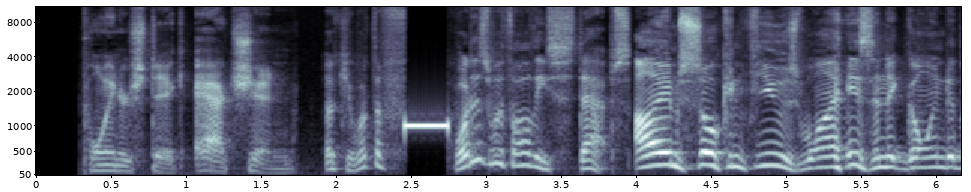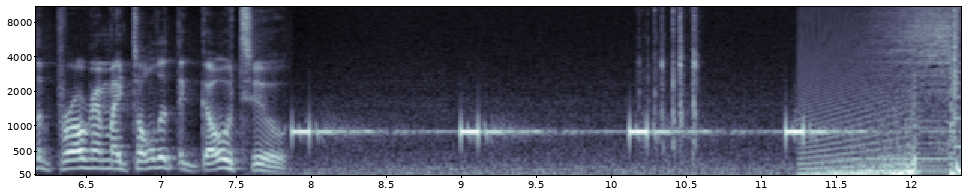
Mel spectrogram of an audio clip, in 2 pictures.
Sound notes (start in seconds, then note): 7.8 beeping; 10.2 typing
